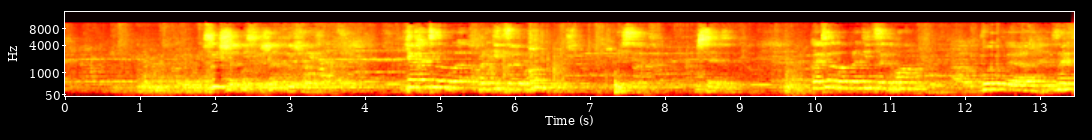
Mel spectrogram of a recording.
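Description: A woman speaks with animation into a microphone, heard through a loudspeaker in an echoing room.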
